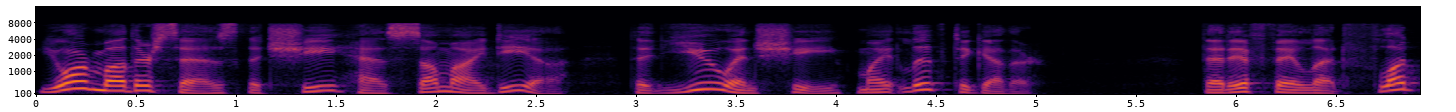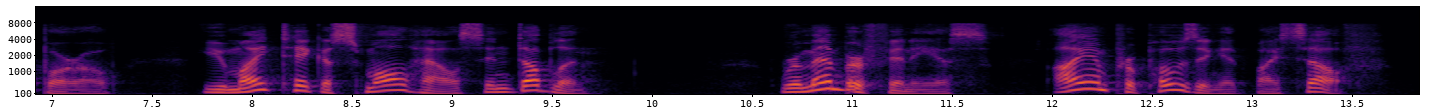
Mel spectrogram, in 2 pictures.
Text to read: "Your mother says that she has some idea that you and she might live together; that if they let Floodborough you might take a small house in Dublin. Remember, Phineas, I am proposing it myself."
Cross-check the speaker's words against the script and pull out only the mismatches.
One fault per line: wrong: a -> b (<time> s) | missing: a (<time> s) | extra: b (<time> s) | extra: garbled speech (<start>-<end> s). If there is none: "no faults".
no faults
